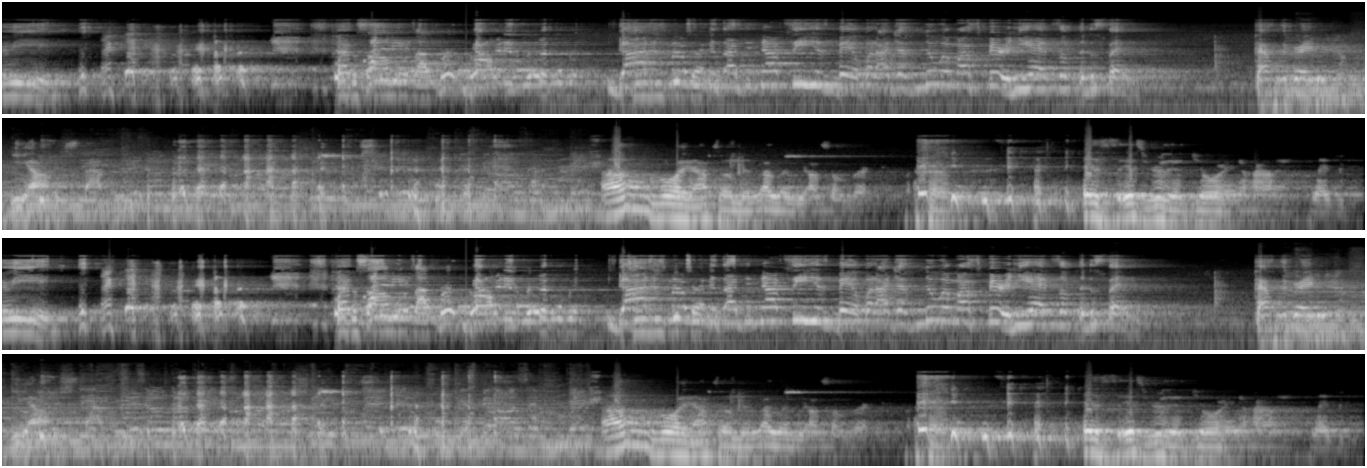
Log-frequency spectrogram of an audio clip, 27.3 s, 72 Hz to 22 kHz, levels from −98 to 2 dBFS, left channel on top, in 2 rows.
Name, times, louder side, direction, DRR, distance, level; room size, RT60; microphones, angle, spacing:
voice 1, 0.0-2.0 3.1-5.8 6.3-7.2, right 5 dB, 75° right, 11 dB, 0.8 m, -27 dB
voice 2, 1.2-3.0 3.3-5.5 6.1-11.4 12.1-12.2 12.5-13.2 14.0-14.1 15.4-17.1 19.5-19.6 21.5-21.6 22.8-24.1, right 2 dB, 20° right, 9 dB, 0.9 m, -26 dB
sound 1, 5.2-23.9, left 2 dB, 75° left, 2.6 m, -53 dB
Mejdan na konci vesmíru, 12.8-19.6, right 1 dB, 55° right, 1.7 m, -34 dB
voice 3, 13.1-13.5 13.7-14.1 14.5-15.6 16.3-16.9 17.2-22.3 22.7-23.1 24.0-24.1 24.4-27.1, left 1 dB, 35° left, 10 dB, 0.8 m, -26 dB
21.0 x 20.5 x 9.8 m, 2.8 s
head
